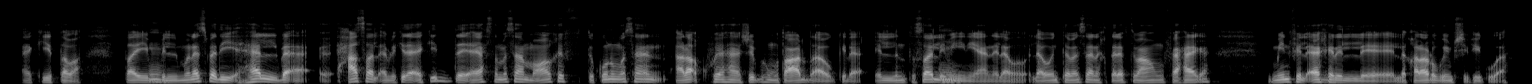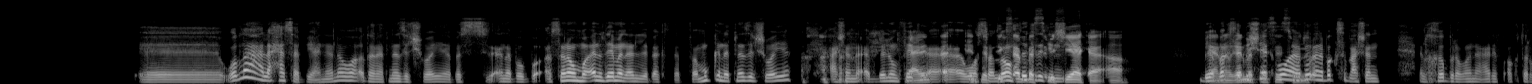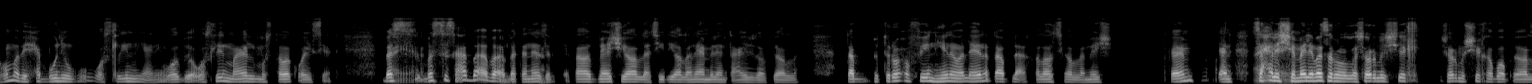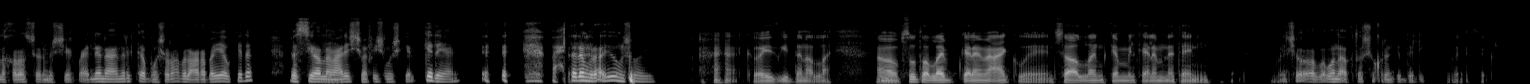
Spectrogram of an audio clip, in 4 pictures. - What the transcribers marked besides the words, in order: laugh; laugh; unintelligible speech
- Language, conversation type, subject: Arabic, podcast, إيه أكتر فيلم من طفولتك بتحب تفتكره، وليه؟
